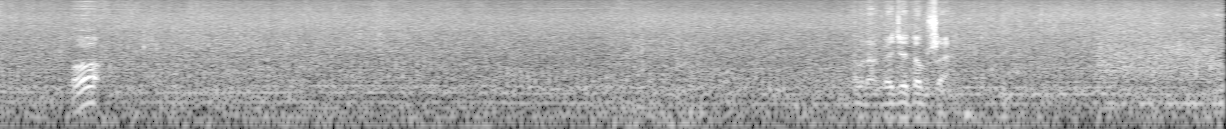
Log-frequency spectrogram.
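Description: A helicopter engine hums steadily nearby.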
